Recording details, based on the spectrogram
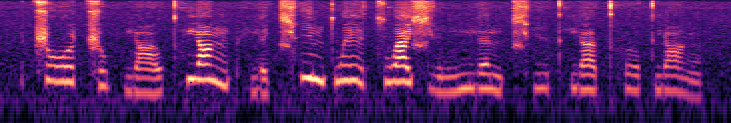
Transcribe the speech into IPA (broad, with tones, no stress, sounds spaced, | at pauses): ʈ͡ʂ o˥ ʊ̯ ʈ͡ʂ u˥˩ p j ɑ˧˥ ʊ̯ t̪ʰ j ɑ˥˩ ŋ pʰ j ɛ˩ t͡ɕʰ i˥˧ n t̪ w e˥˩ ɪ̯ t͡s w ä˥ ɕ i˧˥ n m j ɛ˥˩ n t͡ɕʰ i˥ t̪ʰ j ä˥˧ t̪ʰ ɤ˥˧ t̪ j ɑ˥˩ ŋ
